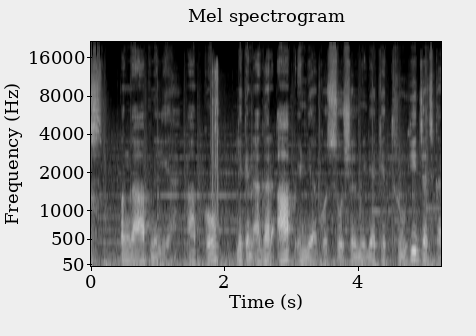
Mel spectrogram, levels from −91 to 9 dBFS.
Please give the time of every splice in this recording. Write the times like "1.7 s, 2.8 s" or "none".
2.0 s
